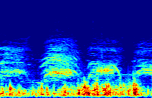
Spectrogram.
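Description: Several high-pitched shouted calls from softball players, short yells one after another over steady field noise.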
